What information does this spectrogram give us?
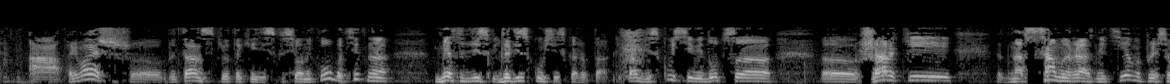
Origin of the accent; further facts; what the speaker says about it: Baku, Azerbaijan; в моем родном городе Баку, где я тогда жил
